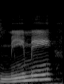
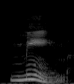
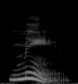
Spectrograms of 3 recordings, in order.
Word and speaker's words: meme: had people say it's mimi but this word i think it slightly it's pronounced the way it's spelled with that long e sound meme meme i'll give you an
